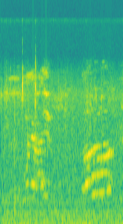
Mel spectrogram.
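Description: Near silence broken by two faint, brief voice-like sounds, one about half a second in and one near the end.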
